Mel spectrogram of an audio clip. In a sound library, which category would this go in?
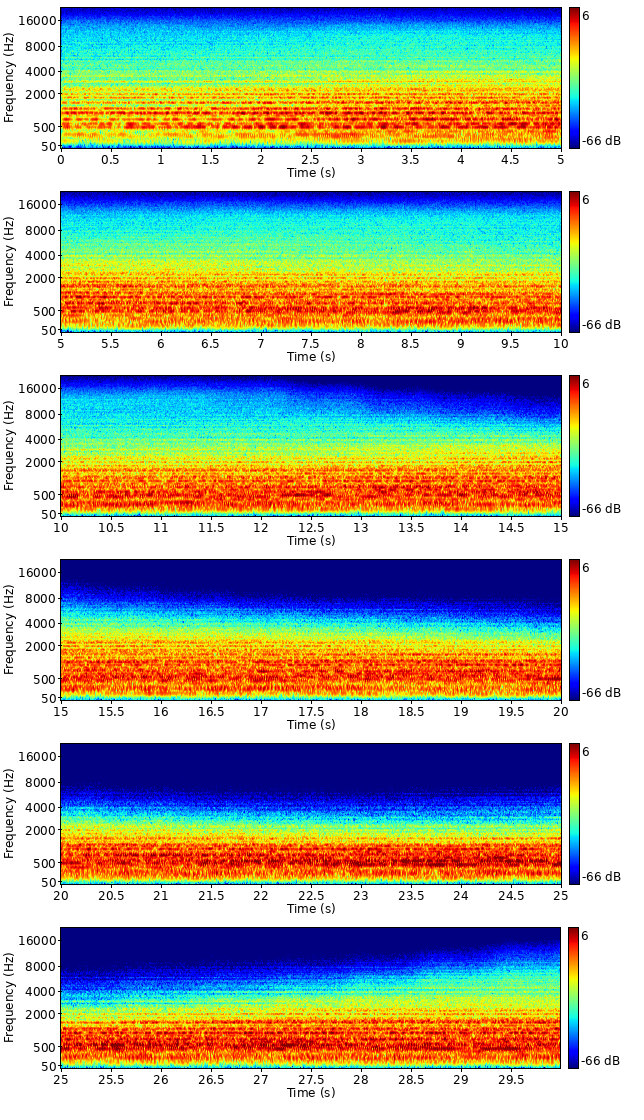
Instrument samples > Synths / Electronic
